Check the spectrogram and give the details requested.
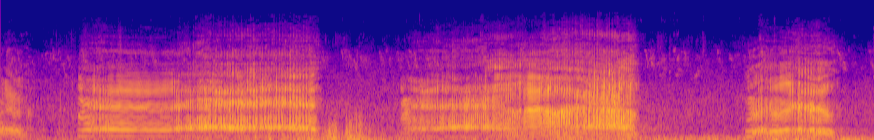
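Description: Dromedary camels calling: four rough, pitched calls, a brief one at the start, two long ones lasting over two seconds each, and a shorter one near the end.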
